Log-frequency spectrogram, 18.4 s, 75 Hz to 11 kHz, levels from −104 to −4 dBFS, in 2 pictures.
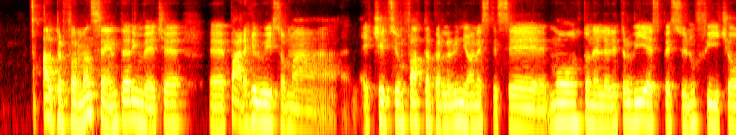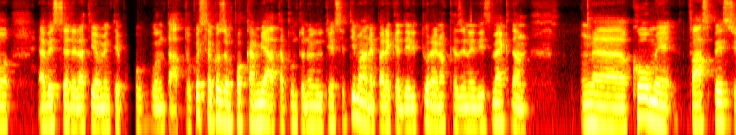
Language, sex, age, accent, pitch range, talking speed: Italian, male, 20-39, native, 110-130 Hz, 150 wpm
